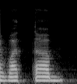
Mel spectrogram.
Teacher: قلقلہ کبرا مینز یہاں آپ نے ہیوی والا قلقلہ کرنا ہے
